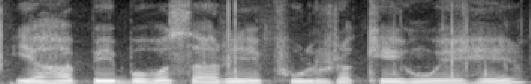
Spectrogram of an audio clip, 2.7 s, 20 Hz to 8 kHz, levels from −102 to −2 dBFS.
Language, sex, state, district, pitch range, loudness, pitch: Hindi, female, Arunachal Pradesh, Longding, 165-190 Hz, -14 LUFS, 175 Hz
